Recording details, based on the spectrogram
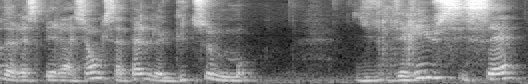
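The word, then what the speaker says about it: Tummo: Ça s'écrit T-U-M-M-O, mais ça se prononce Gutsummo.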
